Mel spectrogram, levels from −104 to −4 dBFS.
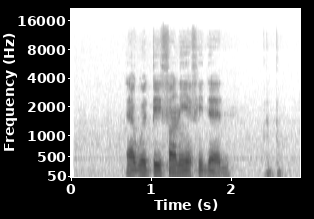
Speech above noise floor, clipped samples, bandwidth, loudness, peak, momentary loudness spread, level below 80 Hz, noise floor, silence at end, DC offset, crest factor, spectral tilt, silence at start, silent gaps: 36 dB; under 0.1%; 14 kHz; -40 LUFS; -24 dBFS; 23 LU; -68 dBFS; -75 dBFS; 0.25 s; under 0.1%; 18 dB; -7 dB/octave; 0.7 s; none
